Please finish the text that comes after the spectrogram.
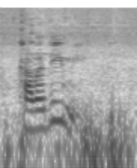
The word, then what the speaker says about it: Karaim: And before I came here, I started learning about, I can't pronounce it, the Karaim? Karaimi.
